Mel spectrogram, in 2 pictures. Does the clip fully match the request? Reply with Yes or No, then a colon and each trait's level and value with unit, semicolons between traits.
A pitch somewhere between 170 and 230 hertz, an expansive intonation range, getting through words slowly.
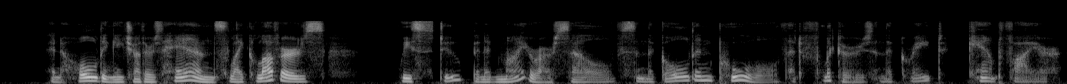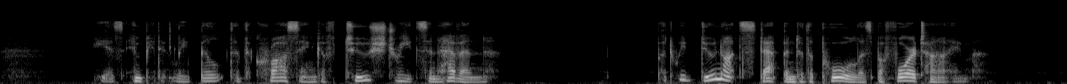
No: low, 135 Hz; wide, 5.8 semitones; slow, 130 wpm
